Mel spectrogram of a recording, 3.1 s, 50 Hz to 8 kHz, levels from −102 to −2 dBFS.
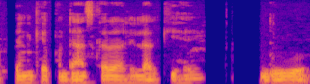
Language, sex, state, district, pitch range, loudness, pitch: Hindi, male, Bihar, Sitamarhi, 80-85 Hz, -29 LUFS, 85 Hz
